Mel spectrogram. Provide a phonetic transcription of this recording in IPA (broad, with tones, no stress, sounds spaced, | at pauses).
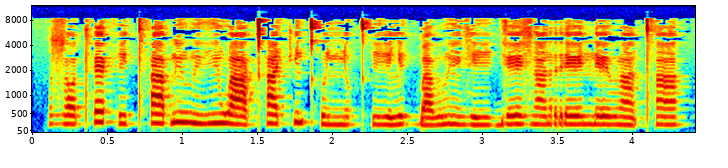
z ɔ˨ tʰ ɛ˦ h i˨ tʰ a˦ ɓ ĩ˦ β ĩ˨ ɣ ĩ˦ w aː˨ kʰ a˦ t͡ʃ ĩ˦ kʰ ʊ˨ ɲ ɔ˨ kʰ iː˨ l i˦ ɡ͡b a˨ β ĩ˦˨ z iː˨ ɡ eː˦ z ã˦ r eː˦ n e˦ β ã˦˨ tʰ ã˦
